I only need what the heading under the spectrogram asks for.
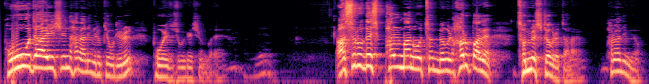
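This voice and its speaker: A man preaching a Sunday sermon as pastor, asking the congregation rhetorical questions and swinging between loud emphatic lines and quiet asides. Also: sits high, very animated, brisk. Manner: colloquial, emphatic delivery.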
